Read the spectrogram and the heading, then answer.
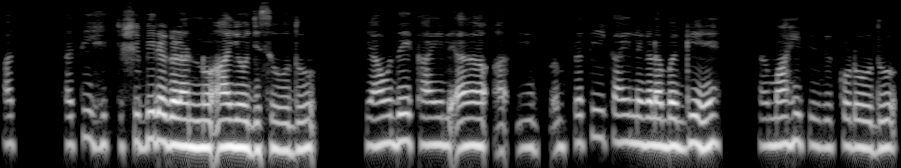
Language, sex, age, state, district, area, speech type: Kannada, female, 45-60, Karnataka, Dakshina Kannada, urban, spontaneous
